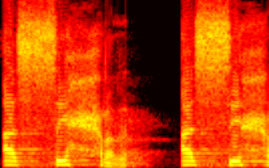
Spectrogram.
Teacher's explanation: ro sukun sebelumnya ada sukun ha dan sebelumnya ada kasrah maka rnya menjadi tipis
